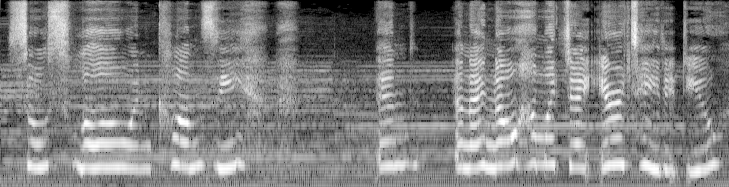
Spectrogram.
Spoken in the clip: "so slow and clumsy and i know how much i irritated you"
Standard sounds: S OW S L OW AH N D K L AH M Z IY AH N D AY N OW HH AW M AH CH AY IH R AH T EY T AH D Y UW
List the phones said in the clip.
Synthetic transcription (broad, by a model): S OW S L OW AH N K L AH M Z IY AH N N AY N OW HH AW M AH CH AY IH R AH T EY T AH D Y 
